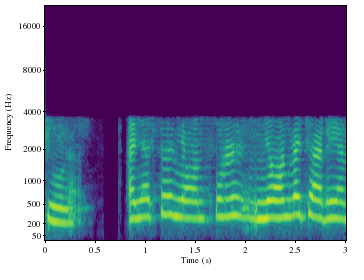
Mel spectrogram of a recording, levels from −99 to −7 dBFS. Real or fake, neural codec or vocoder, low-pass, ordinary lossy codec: fake; codec, 16 kHz in and 24 kHz out, 1.1 kbps, FireRedTTS-2 codec; 3.6 kHz; none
